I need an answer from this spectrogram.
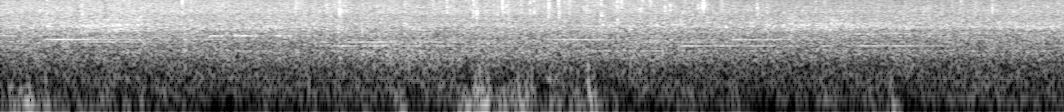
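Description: Heavy rain pouring steadily, with a metal tube wind chime ringing faintly now and then in single soft tones. A couple of brief low wind rumbles come about two to three seconds in.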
